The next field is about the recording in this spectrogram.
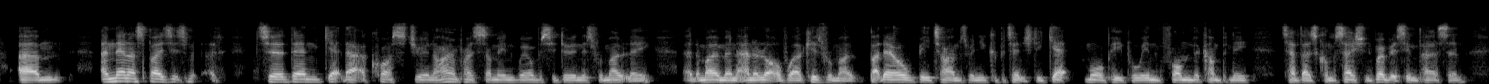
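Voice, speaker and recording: A man's fairly low voice with a British accent at a very fast pace. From United Kingdom. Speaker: recruitment company leader. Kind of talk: podcast interview. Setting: remote video call. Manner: halting, many fillers.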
